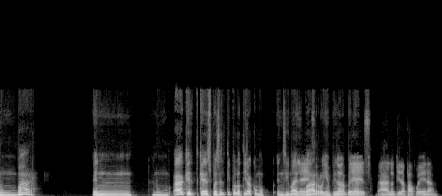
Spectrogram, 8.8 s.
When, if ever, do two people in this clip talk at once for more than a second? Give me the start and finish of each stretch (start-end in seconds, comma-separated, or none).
5.9-7.3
